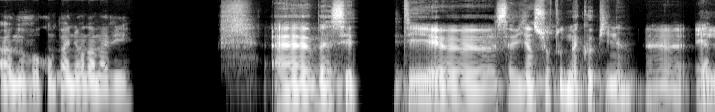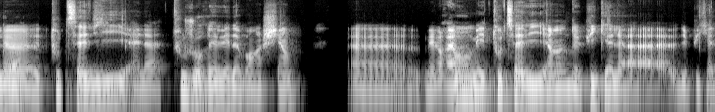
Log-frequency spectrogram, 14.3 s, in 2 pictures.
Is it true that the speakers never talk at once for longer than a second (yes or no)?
yes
